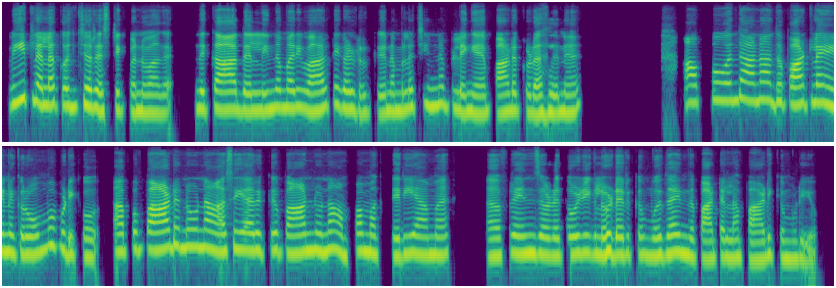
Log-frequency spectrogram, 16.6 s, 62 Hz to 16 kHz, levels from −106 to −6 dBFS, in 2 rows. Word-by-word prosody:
வீட்ல 320 -1 +4
எல்லாம் 265 0 +2
கொஞ்சம் 255 0 +1
ரெஸ்ட்ரிக்ட் 220 0 -3
பண்ணுவாங்க. 205 -1 -1 0.3
இந்த 235 - +1
காதல், 225 -1 +4
இந்த 245 +2 0
மாரி 240 +1 +1
வார்த்தைகள் 235 +2 0
இருக்கு, 200 0 -7
நம்ம 215 +1 -1
எல்லாம் 245 0 -4
சின்ன 270 +1 -1
பிள்ளைங்க, 210 -3 0 0.2
பாடக்கூடாதுன்னு. 205 -1 0 1.2
அப்போ 300 +3 -6
வந்து, 325 +2 -1
ஆனா, 325 +1 +1
அந்த 310 +1 -2
பாட்டு 275 +1 +5
எல்லாம் 300 -2 +3
எனக்கு 230 -2 0
ரொம்ப 270 +7 -2
புடிக்கும். 210 -5 -3 0.2
அப்ப 255 +2 -5
பாடணும்னு 290 +2 +4
ஆசையா 260 +1 0
இருக்கு, 255 +1 -2
பாடணும்னா 250 +3 +2
அப்பா 235 +4 -3
அம்மாவுக்கு 230 -2 -2
தெரியாம, 220 0 -1 0.6
அ, - - 0 0.2
பிரண்ட்ஸோட, 225 -2 +1
தோழிகளோட 225 +1 +2
இருக்கும் 220 -1 -5
போது 215 +1 0
தான் 240 +1 +3
இந்த 205 -2 -1
பாட்டெல்லாம் 195 0 -2
பாடிக்க 190 +3 -3
முடியும். 185 -1 -7
230 Hz, 155 wpm, -22 LUFS, 215-265 Hz, 1.2 s, பாட்டு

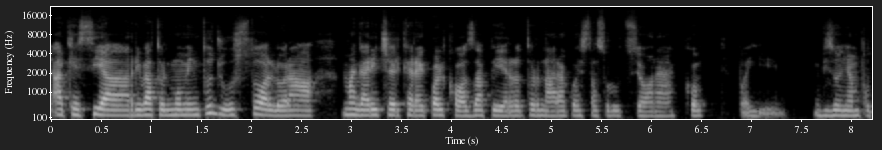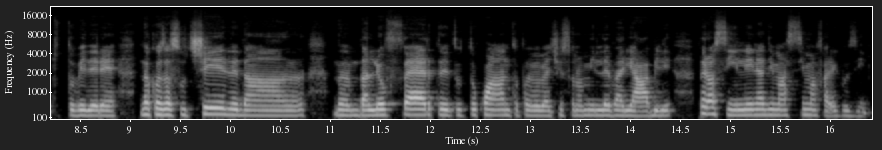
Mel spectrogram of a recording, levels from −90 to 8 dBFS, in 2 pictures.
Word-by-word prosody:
a 205 -1 +1
che 205 -2 -1
sia 195 -2 +3
arrivato 195 +2 +1
il 185 - -2
momento 195 +5 -1
giusto, 205 0 -2
allora 180 -2 +1 0.3
magari 195 -2 +1
cercherei 190 -2 -1
qualcosa 180 -2 -1
per 175 -1 -4
tornare 170 -2 -4
a 170 - -6
questa 175 0 -8
soluzione, 170 -2 -8
ecco. 180 +2 -7 0.3
Poi 250 +9 -13 0.3
bisogna 175 0 -3
un 170 - -4
po' 175 0 -12
tutto 185 - -7
vedere 180 -1 +2 0.2
da 215 - +3
cosa 210 -1 +5
succede, 210 +1 +5
da 175 -1 -2 0.3
da 190 -1 0
dalle 185 0 +4
offerte 195 0 +5
e 190 - +1
tutto 195 +1 -5
quanto. 190 -1 +1
Poi, 185 0 -4
vabbè, 175 -1 -1
ci 180 - -11
sono 185 -1 -7
mille 185 0 0
variabili. 175 -1 +1 0.3
Però, 235 -3 +3
sì, 225 -3 -4
in 185 - +2
linea 195 +1 +3
di 200 - -2
massima 185 0 -3
fare 175 -2 -7
così. 165 -4 -13
185 Hz, 170 wpm, -24 LUFS, 175-195 Hz, 0.3 s, cosa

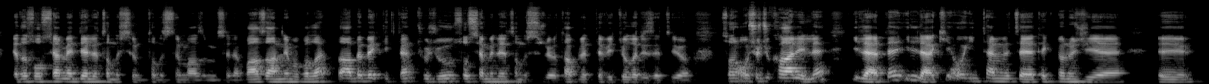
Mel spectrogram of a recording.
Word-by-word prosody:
ya 120 - 0
da 130 - -1
sosyal 130 +1 +1
medya 130 -1 +3
ile 125 0 -2
tanıştır 115 -4 -6
tanıştırmazdım 105 -1 -6
mesela. 105 0 -9
Bazı 120 +3 +2
anne, 125 0 -2
babalar 130 +3 -4
daha 145 0 +1
bebeklikten 145 -2 -1
çocuğu 135 +1 -8
sosyal 135 -1 +1
medya 125 0 -1
ile 125 - -9
tanıştırıyor, 405 - -4
tablette 460 - -4
videolar - - -3
izletiyor. 405 +1 -8 0.3
Sonra - - -3
o - - -3
çocuk - - +2
hâliyle 155 0 +5 0.2
ileride 180 - +5
illaki 205 - +3
o - - -5
internete, 140 -4 +1
teknolojiye, 115 -5 -1 0.3
eee, 115 0 -2
130 Hz, 155 wpm, -25 LUFS, 120-145 Hz, 0.3 s, hâliyle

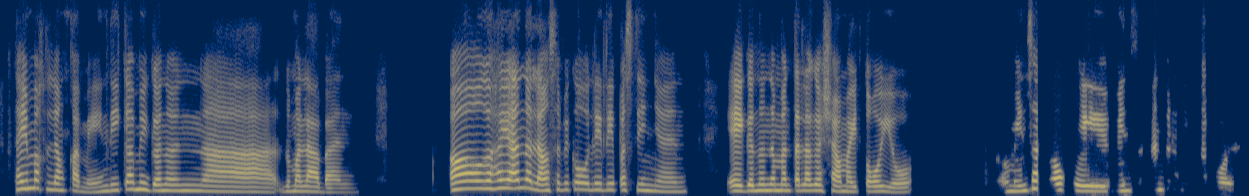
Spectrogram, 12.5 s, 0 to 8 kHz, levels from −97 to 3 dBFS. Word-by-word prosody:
tahimik 315 +2 +1
lang 260 -2 -1
kami. 190 -4 -5
Hindi 240 +3 -4
kami 285 -1 0
gano'n 235 -1 -2
na 215 - -1 0.7
lumalaban. 190 -5 -2 1.0
Ah, 310 +3 +7
hahayaan 330 +1 +5
na 330 - +4
lang 235 -1 +6
sabi 270 -1 -8
ko, 275 -1 0
"Lilipas 260 -1 -4
din 235 -3 -6
yan." 190 -1 -8 0.5
Eh, 220 +1 +7
gano'n 235 +1 +1
naman 240 0 +1
talaga 235 0 +2
siya, 205 - +2
may 200 -1 -1
toyo. 195 -3 -3 0.9
Kung 200 +2 -6
minsan 230 +9 +1
okey, 215 -4 +2
minsan 230 +1 -7 0.2
untouchable. 305 - -10
235 Hz, 140 wpm, -25 LUFS, 210-270 Hz, 1.0 s, Ah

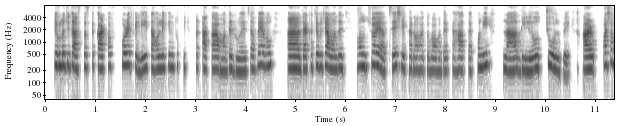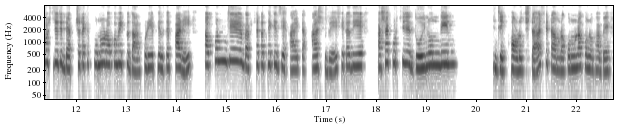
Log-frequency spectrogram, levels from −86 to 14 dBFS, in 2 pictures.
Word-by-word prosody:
সেগুলো 265 -1 +2
যদি 260 -1 -1
আস্তে, 225 +2 -10
আস্তে 245 +2 -9
কাট 225 0 +6
অফ 255 - -9 0.2
করে 275 0 +3
ফেলি, 210 -2 -1
তাহলে 220 +1 +1
কিন্তু 245 0 -4
কিছুটা 235 +1 -11
টাকা 215 0 0
আমাদের 200 +2 -2
রয়ে 195 0 -1
যাবে 225 +4 -3
এবং 260 +1 -2 0.4
আ - - +10 0.3
দেখা 220 +3 +1
যাবে 260 -2 0
যে - - +7
আমাদের 220 +1 0
যে - - -31 0.2
সঞ্চয় 255 +2 +2
আছে, 235 +5 -5
সেখানে 215 -2 -4
হয়তোবা 205 -1 -7
আমাদেরকে 200 +1 -8
হাত 205 -1 -1
এখনই 240 +6 0 0.4
না 195 - +6 0.2
দিলেও 200 +1 +2 0.2
চলবে। 205 - +1 0.4
আর 220 - +10 0.3
পাশাপাশি 315 +3 -2
যদি 300 0 +2
ব্যবসাটাকে 270 +6 -2
কোনরকমে 285 +1 0
একটু 290 -2 -6
দাঁড় 185 -1 -2
করিয়ে 240 0 +1
ফেলতে 235 -1 -2
পারি, 235 -5 +5 0.4
তখন 275 +6 -1 0.2
যে 350 - +2 0.2
ব্যবসাটা 240 +4 -3
থেকে 280 0 -2
যে 240 - +2 0.2
আয়টা 205 0 -5 0.2
আসবে, 215 -6 -4
সেটা 250 0 -5
দিয়ে 255 +1 +3 0.4
আশা 305 +6 +3
করছি 305 +1 -6
যে 285 - +3
দৈনন্দিন 270 +5 +6 1.0
যে 205 - +6 0.2
খরচটা, 200 -3 0 0.2
সেটা 300 -6 -4
আমরা 200 -1 -3
কোনো 220 +1 0
না 240 - +6
কোনোভাবে 205 -4 -3
235 Hz, 165 wpm, -23 LUFS, 210-270 Hz, 1.0 s, আ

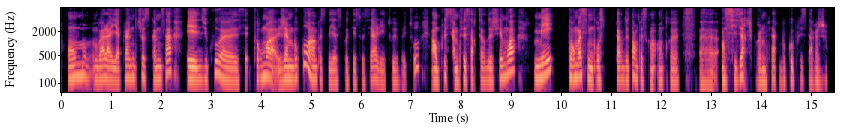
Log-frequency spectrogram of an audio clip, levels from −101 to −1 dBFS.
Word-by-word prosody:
on 135 +2 +3
man 155 -1 -2 0.2
voilà, 130 -1 +5
il 120 - 0
y - - +3
a 115 - 0
plein 140 -1 0
de 140 -1 -5
choses 150 -1 -5
comme 130 0 -2
ça 185 +7 +4 0.3
et 130 -2 +7
du 125 +1 -7
coup, 180 +5 -1
heu, 120 -5 +2
c'est, - - -8
pour 140 +1 -4
moi 155 -1 +6
j'aime 130 +3 +3
beaucoup, 265 - +1
hein, 130 - +6
parce 115 -4 -11
qu'il 110 - -7
y 110 - -1
a - - -4
ce 110 - -21
côté 105 0 -8
social 115 +4 -4
et 100 -1 -9
tout 110 - -10
et 90 - -14
tout. 245 +3 -5 0.2
En 110 - +6
plus, 155 +9 -5
ça 110 - +1
me 115 - +1
fait 125 +1 -1
sortir 115 +1 -5
de 115 -1 -2
chez 135 +4 -2
moi, 190 +8 +7 0.4
mais, 155 +10 +4 0.3
pour 145 -2 +2
moi, 150 +1 +5
c'est 140 - -5
une 120 - +4
grosse 125 0 -4 0.2
perte 120 0 +2
de 125 - -3
temps 145 +3 +1
parce 120 -4 -7
qu'entre 110 0 -5 0.4
heu, 100 -1 -6
en 120 - +1
6 115 +2 -4
heures, 155 - +5
je - - -9
pourrais 105 0 -5
me 110 - -2
faire 130 0 -1
beaucoup 110 +1 -7
plus 120 0 -20
d'argent. 110 +2 -7
125 Hz, 245 wpm, -27 LUFS, 110-140 Hz, 0.4 s, et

